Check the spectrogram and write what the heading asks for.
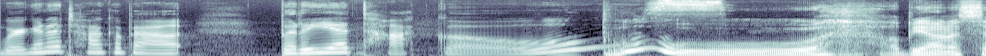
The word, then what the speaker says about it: birria: Birria tacos. I'm probably going to not be able to pronounce it correctly the entire time. You're supposed to roll the R.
